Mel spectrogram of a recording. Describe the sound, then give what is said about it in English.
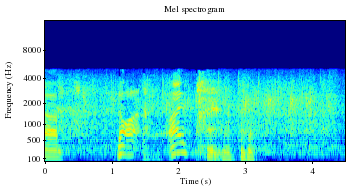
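A church crowd applauds the worship team steadily, a dense wash of clapping hands, while a man's voice speaks over the applause partway through. “I hope you're clapping there for the worship team.”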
